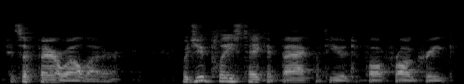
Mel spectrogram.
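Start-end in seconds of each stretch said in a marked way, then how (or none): none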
